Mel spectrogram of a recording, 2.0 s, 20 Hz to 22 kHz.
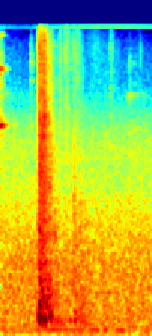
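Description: A single sharp knock about half a second in, with a brief ringing tail, as the Greenworks 80V DigiPro snow thrower is tipped back on its wheels by its handlebar.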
